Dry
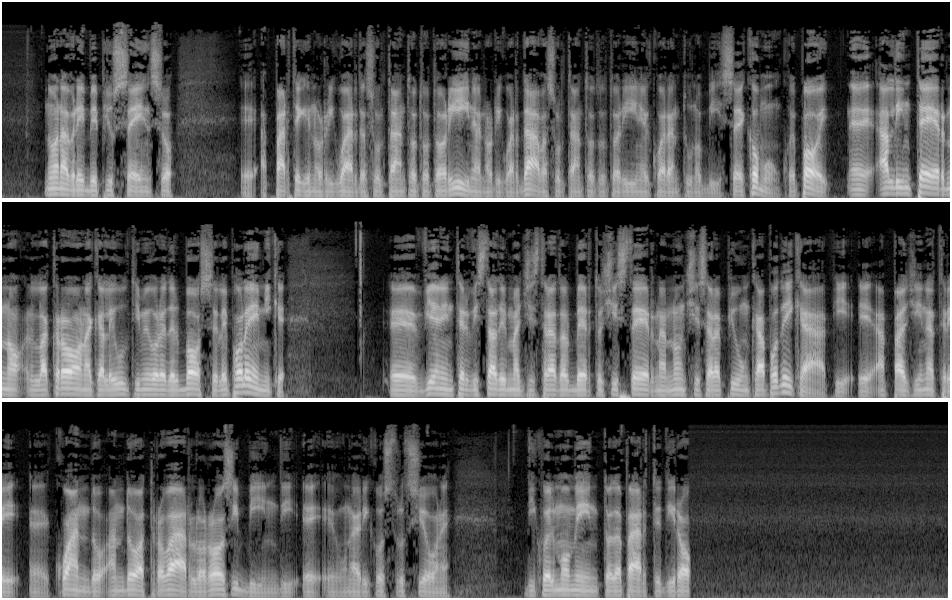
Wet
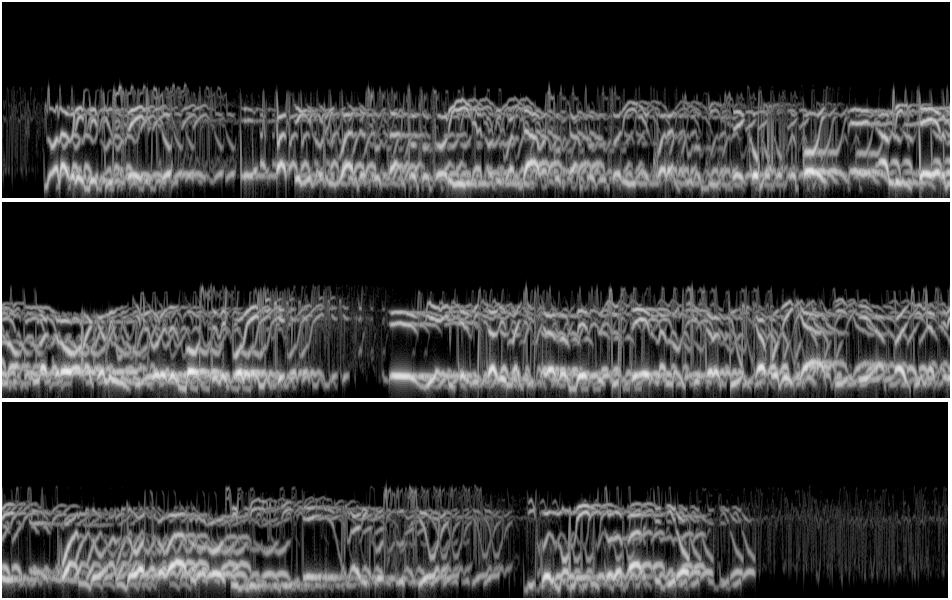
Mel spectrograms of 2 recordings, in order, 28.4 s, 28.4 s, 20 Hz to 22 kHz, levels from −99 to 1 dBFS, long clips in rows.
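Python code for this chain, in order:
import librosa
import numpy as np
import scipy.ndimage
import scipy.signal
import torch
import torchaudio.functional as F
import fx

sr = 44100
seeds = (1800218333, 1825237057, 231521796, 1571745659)

y = fx.sine_speech(x, sr)
y = fx.echo_multitap(y, sr, ms=(117, 237, 531, 649), db=(-14.0, -15.5, -16.5, -17.0))
y = fx.vibrato(y, sr, rate_hz=0.64, depth_cents=37.0)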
